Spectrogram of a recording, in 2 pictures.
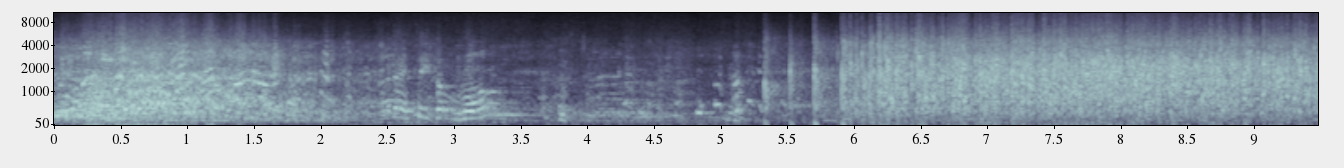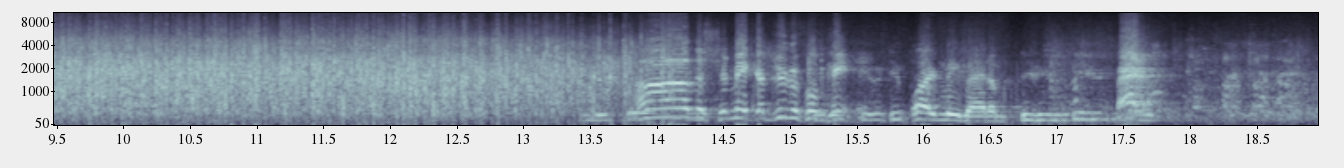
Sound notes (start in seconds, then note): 0.0 audience laughter; 5.2 applause; 16.7 Clem humming noisily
